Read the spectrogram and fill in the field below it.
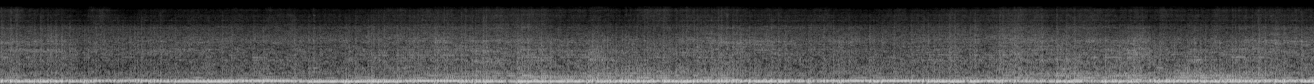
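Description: A lawn mower engine drones steadily, loud up close and softer farther off.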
